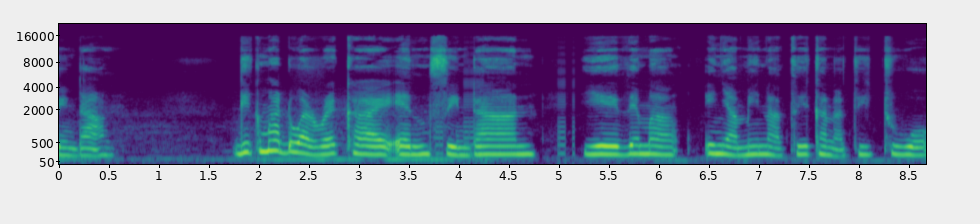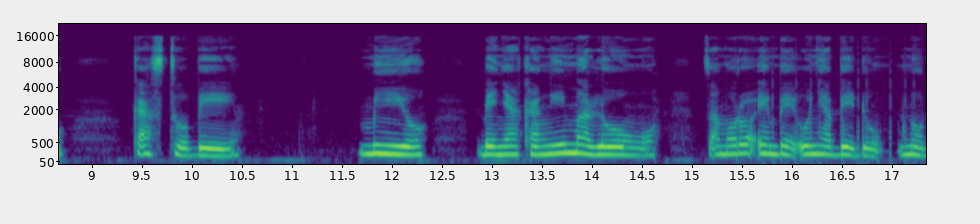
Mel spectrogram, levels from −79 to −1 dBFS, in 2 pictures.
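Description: From 3.77 to 5.16 s, just before "yedhe ma inya", GSM phone buzz: a nearby 2G phone transferring data, its 217 Hz radio bursts rectified into a raspy buzz about 17 dB below the speech, drawn as evenly spaced harmonic lines on a spectrogram. From 15.71 to 17.23 s come GSM signalling bursts, galloping dit-dit-dit ticks and brief 217 Hz buzzes around 15 dB down, showing as clustered vertical stripes and spiky waveform groups.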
